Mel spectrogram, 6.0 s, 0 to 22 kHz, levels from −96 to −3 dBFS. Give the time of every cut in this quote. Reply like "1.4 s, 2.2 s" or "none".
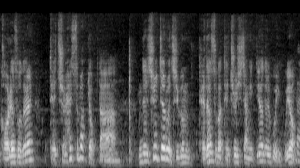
none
